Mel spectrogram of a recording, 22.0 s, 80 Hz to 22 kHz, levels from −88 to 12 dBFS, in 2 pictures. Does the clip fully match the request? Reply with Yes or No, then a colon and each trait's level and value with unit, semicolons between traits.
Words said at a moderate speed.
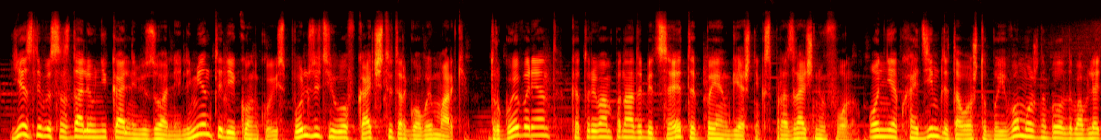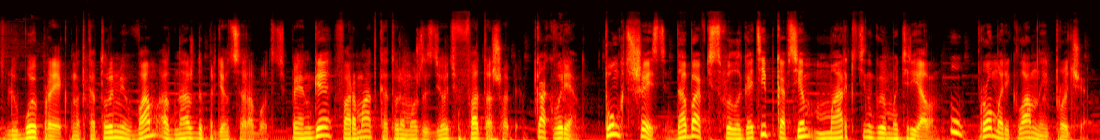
No: fast, 175 wpm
